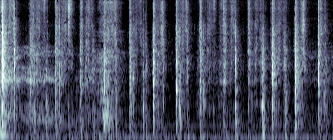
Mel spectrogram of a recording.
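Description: A deck of tarot cards being shuffled and handled by hand: a run of short, irregular card clicks and snaps.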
